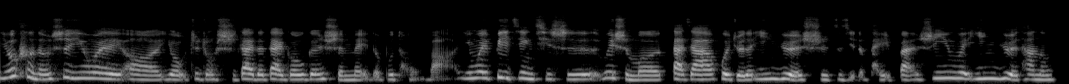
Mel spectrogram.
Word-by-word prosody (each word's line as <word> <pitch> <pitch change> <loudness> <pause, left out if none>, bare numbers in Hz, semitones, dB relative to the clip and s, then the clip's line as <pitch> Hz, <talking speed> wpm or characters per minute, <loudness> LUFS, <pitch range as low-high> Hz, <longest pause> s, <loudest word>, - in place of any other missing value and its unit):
有 320 +7 +1
可 350 -7 -1
能 235 0 +1
是 300 +4 -2
因 285 0 0
为， 255 -4 +4
呃， 215 -3 -4
有 225 -1 -2
这 255 +4 -10
种 230 -1 -5
时 220 -1 -5
代 250 +1 +3
的 225 -1 +1
代 225 -1 +2
沟 225 +1 +2
跟 235 +1 +1
审 255 -6 -4
美 205 +2 -3
的 - - -10
不 225 +1 -4
同 255 +3 -15
吧。 - - -10
因 275 +1 -2
为 295 -1 +2
毕 290 +1 +1
竟 270 -2 0
其 245 0 -7
实 230 -1 0
为 295 0 -2
什 265 -6 -1
么 210 0 -1
大 240 -3 +4
家 230 0 +2
会 235 0 +4
觉 215 -2 +2
得 220 - +3
音 250 +2 0
乐 225 -5 +5
是 215 0 -5
自 220 +1 -11
己 - - -11
的 - - -12
陪 210 -1 -8
伴， 220 +3 -2
是 225 +7 -5
因 290 0 0
为 265 -3 +2
音 265 +1 +2
乐 235 -5 +4
它 230 +1 -4
能 220 -1 -2
235 Hz, 285 characters per minute, -27 LUFS, 220-260 Hz, -, 乐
